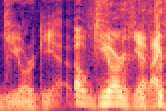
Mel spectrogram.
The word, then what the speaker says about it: Georgiev: It's it's also it's pronounced Gorgiev.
